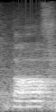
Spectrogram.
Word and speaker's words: bath: And bath goes with start, which means that bath rhymes with half.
